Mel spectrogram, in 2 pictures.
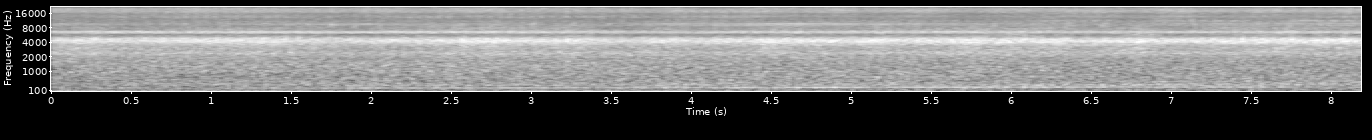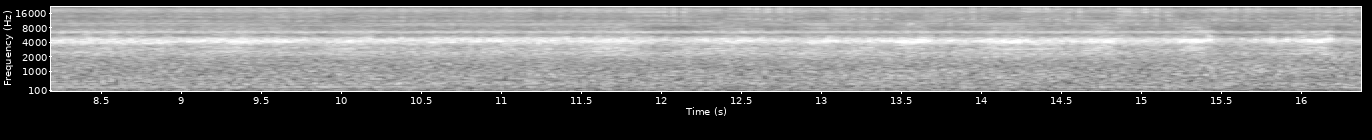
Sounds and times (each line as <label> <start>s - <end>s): Cicadas 0.0s - 16.3s
Insects 0.0s - 16.3s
